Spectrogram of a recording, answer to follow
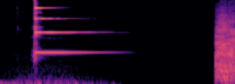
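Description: A single ding sound effect, struck once about a third of a second in and ringing out over about a second, marking an on-screen counter ticking up by one. The audio around it is silent.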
